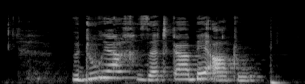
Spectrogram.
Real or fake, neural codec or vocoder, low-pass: real; none; 9.9 kHz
